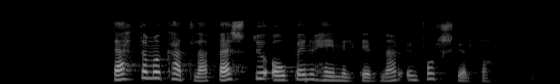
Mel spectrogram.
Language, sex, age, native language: Icelandic, female, 30-39, Icelandic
